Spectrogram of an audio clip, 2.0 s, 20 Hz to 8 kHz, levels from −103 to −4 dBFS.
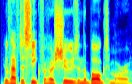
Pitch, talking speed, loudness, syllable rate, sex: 95 Hz, 360 wpm, -18 LUFS, 7.1 syllables/s, male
